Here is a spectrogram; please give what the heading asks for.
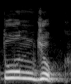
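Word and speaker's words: tunjuk: কি দেখুন মালয়েশিয়ান ভাষায় তুনজুক টি ইউ এন জে ইউ কে উচ্চারণটা হচ্ছে তুনযুক তুন যুগ এই তুনযুগ মানে হচ্ছে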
